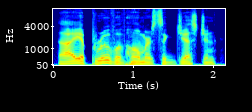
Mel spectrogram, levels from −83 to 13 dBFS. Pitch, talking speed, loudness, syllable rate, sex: 105 Hz, 140 wpm, -19 LUFS, 5.2 syllables/s, male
